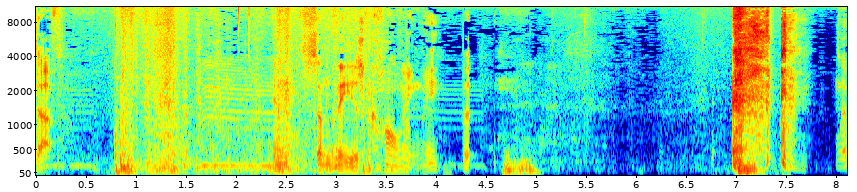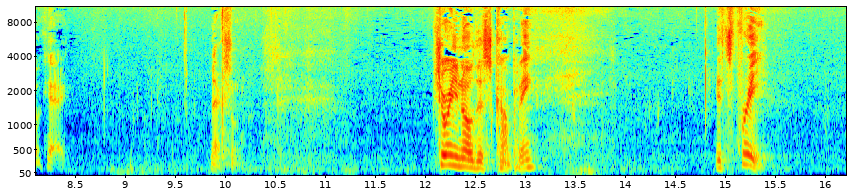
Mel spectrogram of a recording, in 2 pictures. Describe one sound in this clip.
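An older man speaks into a microphone in short bursts with pauses, heard through loudspeakers in a large hall.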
